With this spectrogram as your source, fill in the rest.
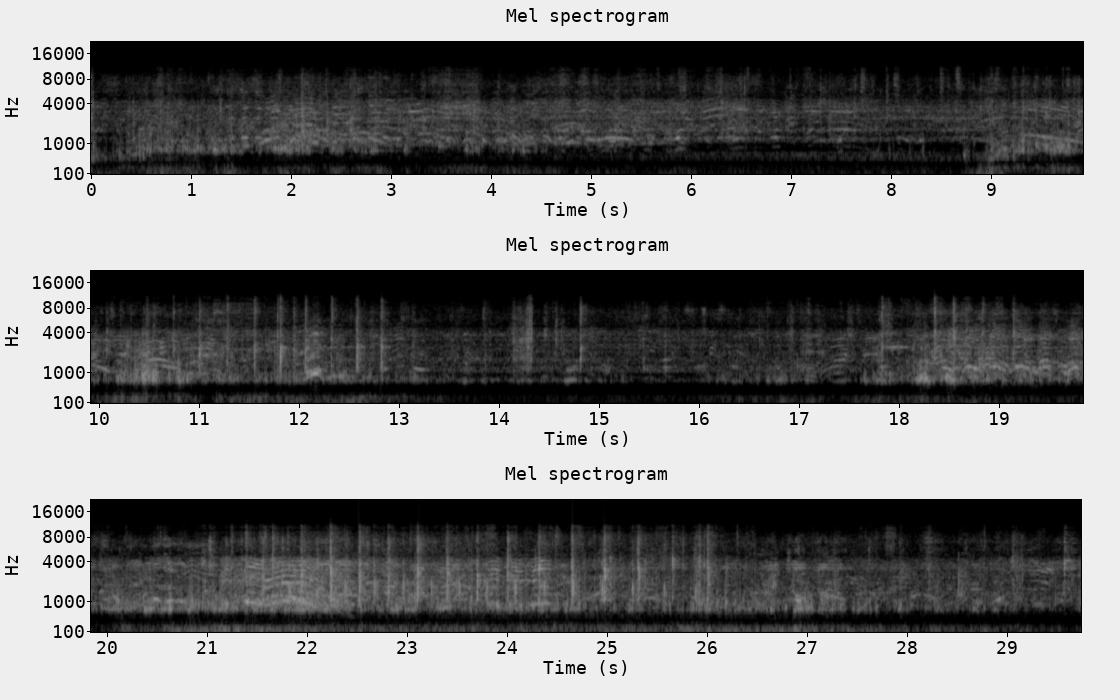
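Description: A crowd of spectators chatters and cheers outdoors at a distance.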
